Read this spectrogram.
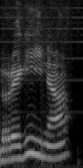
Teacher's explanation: en la antepenúltima cuando cae en la penúltima cuando es larga en regina como la y es larga el acento cae ahí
